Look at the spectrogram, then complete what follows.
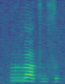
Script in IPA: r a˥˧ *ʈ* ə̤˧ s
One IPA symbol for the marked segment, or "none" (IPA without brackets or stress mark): t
